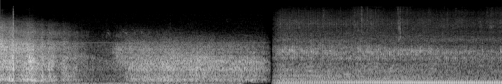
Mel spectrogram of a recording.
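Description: The loud, rolling echo of a rifle shot dying away, then a vehicle engine running steadily with a low hum from about three seconds in.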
